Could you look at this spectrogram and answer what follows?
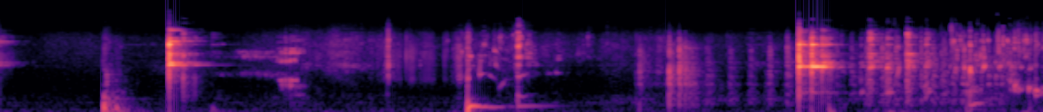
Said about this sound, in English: There's some scotch over there. Help yourself. Thanks. Hey, pour me one, too.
